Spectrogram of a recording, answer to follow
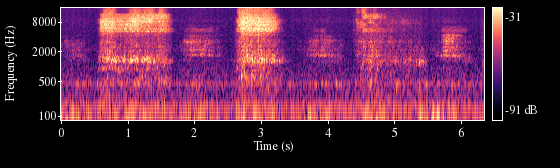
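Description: Near silence, with a few faint, short breaths spread through it.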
